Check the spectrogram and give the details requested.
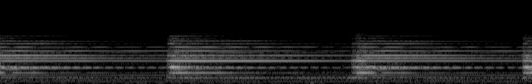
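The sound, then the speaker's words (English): A church bell in New York City tolls slowly and steadily, ringing to warn people to evacuate the city as Martians approach; each resonant strike rings out and fades before the next arrives about every two seconds, with no voices present. “The bells you hear are ringing to warn people to evacuate the city as Martians approach.”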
